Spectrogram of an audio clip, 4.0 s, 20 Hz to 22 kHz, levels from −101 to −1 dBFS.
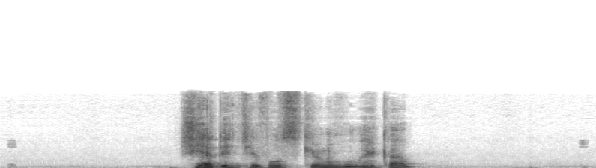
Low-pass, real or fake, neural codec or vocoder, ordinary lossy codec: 9.9 kHz; fake; codec, 24 kHz, 0.9 kbps, WavTokenizer, medium music audio release; AAC, 48 kbps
